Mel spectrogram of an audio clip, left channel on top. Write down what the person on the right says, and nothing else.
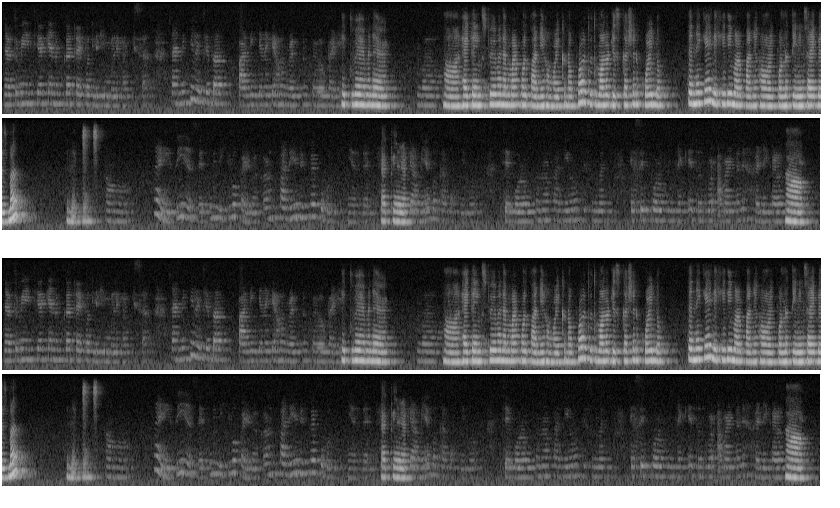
তুমি এতিয়া কেনেকোৱা টাইপত লিখিম বুলি ভাবিছা? এনেকৈ লিখিবা পানী কেনেকে সংৰ ক্ষন কৰিব পাৰি
বা
উম
অ হ। নাই ইজি আছে, তুমি লিখিব পাৰিবা কাৰণ পানীৰ বিষয়ে বহুতখিনি আছে।
যেনেকে আমিয়ে কথা পাতিলো যে বৰষুণৰ পানীও কিছুমান এচিড বৰষুণ থাকে যোনবোৰ আমাৰ কাৰণে হানিকাৰক
থাকে।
